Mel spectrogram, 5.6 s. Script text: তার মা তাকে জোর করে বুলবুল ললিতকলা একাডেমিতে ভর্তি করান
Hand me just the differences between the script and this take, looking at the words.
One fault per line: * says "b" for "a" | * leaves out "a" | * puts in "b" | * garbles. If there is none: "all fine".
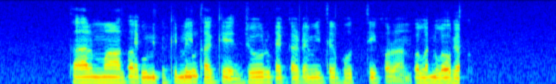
* garbles
* leaves out "করে বুলবুল ললিতকলা"
* garbles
